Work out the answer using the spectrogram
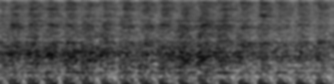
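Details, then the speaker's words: Scorpio motorcycle engine idling with an even low thump and a rough, clattery edge; rpm not normal. Owner suspects the coarse sound comes from the clutch, and valves may need adjusting; cause not confirmed. "terus kalau dari suara kalau Scorpio emang suaranya kasar ya itu terdapat di bagian kopling"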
